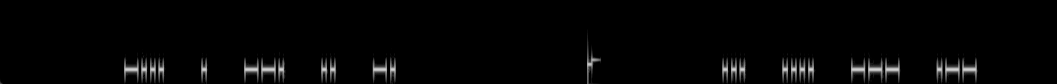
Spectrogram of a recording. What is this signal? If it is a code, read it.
Morse code, heard as a keyed tone, about 27 wpm, spaced as for 16 wpm, 690 Hz. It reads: BEGIN SHOW
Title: 3x Character Spacing - Top 300 Words - 28wpm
